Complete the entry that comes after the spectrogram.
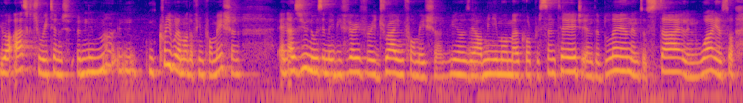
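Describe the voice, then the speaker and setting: A woman's fairly high voice at a very fast pace, with audible room echo and noticeable background noise. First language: French. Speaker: sommelier. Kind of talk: lecture. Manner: halting; animated.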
